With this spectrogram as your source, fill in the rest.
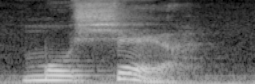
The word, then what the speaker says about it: Moksha: Then there's something called, another belief they have is called Moshe. And that's spelled Moksha, is when your soul becomes free from the cycle of birth, death, rebirth, It is no longer reincarnated.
